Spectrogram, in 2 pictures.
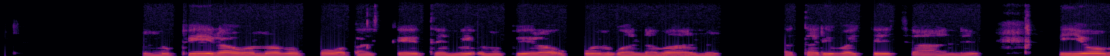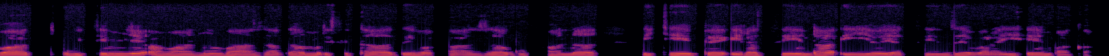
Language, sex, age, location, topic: Kinyarwanda, female, 50+, Musanze, government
